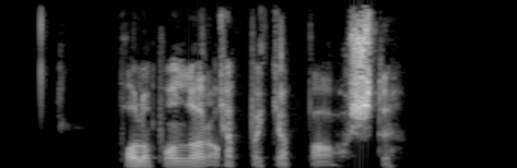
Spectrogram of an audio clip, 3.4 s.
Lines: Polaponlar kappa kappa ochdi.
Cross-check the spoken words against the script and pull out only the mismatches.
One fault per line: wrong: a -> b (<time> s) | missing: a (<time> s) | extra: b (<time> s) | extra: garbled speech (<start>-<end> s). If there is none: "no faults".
no faults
